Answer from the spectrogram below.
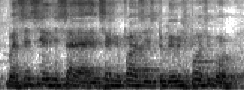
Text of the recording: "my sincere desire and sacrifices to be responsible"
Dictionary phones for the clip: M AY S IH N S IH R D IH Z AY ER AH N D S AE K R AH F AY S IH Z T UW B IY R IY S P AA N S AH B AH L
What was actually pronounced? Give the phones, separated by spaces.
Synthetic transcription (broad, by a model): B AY S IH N S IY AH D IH S AY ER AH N S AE K R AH F AY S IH S T UW B IY R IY S P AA N S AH B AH L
